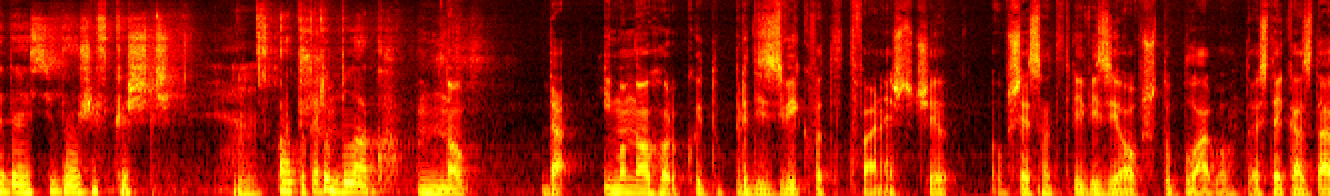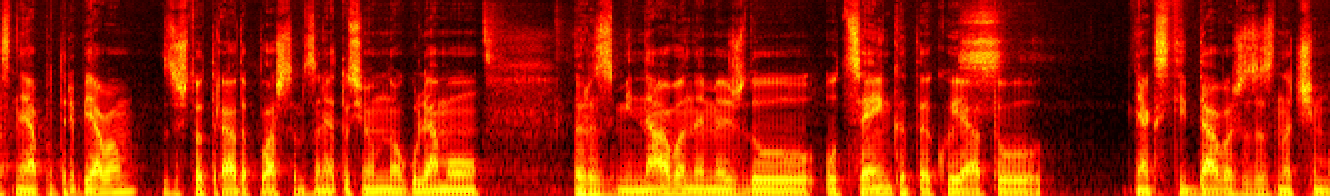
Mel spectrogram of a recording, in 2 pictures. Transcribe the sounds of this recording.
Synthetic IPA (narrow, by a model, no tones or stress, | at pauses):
ɐd̪aɛsibɔʒɛfkəʃt̪i̥ | ɔp̪uk̪oblˠaɡʊmnɔɡ | d̪a | imɐmnɔɡʊxɔɾəkoit̪ʊpɾɛd̪izvikvət̪ːo̥va̰nʔɛ̰ʃt̪o̥t͡ʃɛ̰ | o̰pʃt̪ɛst̪vɛnt̪ə̥t̪ɛlɛviziəɛɔpʃt̪oblˠaɡot̪ɔ̰ɛst̪ɛjkazvət̪asnɛjapot̪ɾɛbʲjavəm | zɐʃt̪ɔtt̪ɾʲavəd̪ɐplˠaʃt̪əmzɐnɛat̪ɔɛsimɐmnɔɡʊɡolʲamo | ɾɐzminavɐnɛmɛʒd̪uːt̪sɛŋkət̪əkojat̪o | nʲakə̥si̥t̪id̪avəʃzɐznɐt͡ʃim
